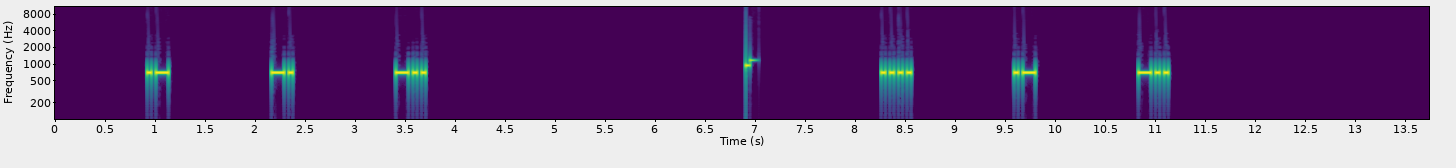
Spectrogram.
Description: Morse code, heard as a keyed tone, about 28 wpm, spaced as for 8 wpm, 690 Hz. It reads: AND HAD
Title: 8x Character Spacing - Top 100 Words - 28wpm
